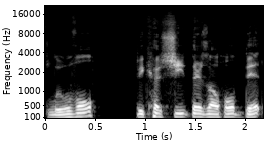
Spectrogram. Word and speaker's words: Louisville: is the movie that taught me how to pronounce Louisville, because there's a whole bit on the plane where he's saying Louisville and she's saying Louisville.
